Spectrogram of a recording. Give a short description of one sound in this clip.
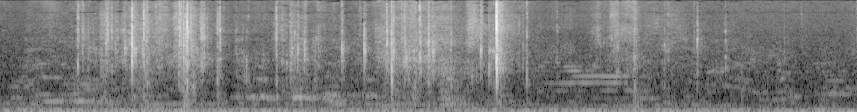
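A paper tag crinkles and rustles between fingers.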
